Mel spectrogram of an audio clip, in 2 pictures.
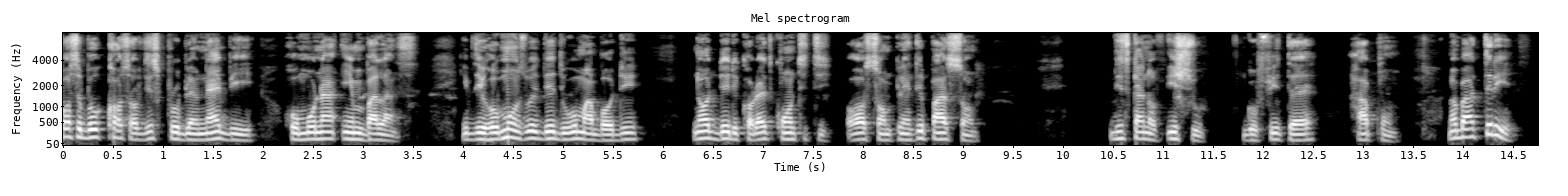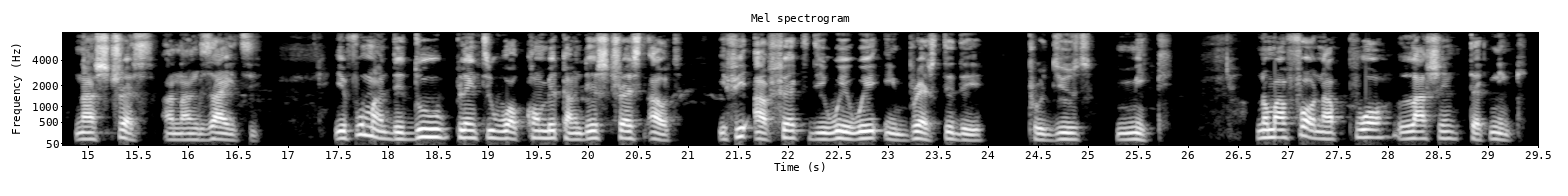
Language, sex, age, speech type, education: Nigerian Pidgin, male, 30-45, spontaneous, tertiary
